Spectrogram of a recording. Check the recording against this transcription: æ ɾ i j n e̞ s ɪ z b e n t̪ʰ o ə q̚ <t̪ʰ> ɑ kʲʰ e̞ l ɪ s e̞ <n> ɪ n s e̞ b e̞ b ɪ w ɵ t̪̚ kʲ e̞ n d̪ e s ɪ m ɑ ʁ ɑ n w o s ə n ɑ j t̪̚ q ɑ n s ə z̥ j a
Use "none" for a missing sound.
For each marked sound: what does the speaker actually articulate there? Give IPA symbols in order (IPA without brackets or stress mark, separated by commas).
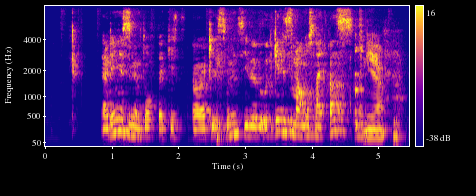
t̪, m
